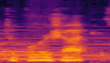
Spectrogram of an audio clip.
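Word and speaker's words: Dvořák: Because that's where Anton Dvorak, Dvorak, they call him out there in Iowa now, but Dvorak is closer to the real pronunciation.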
